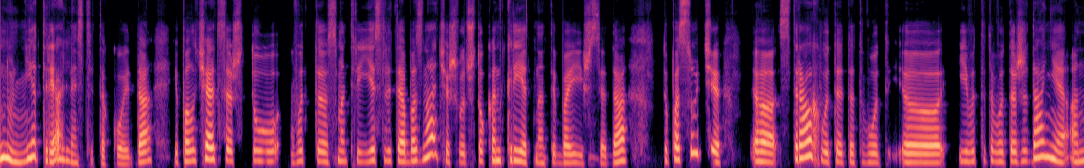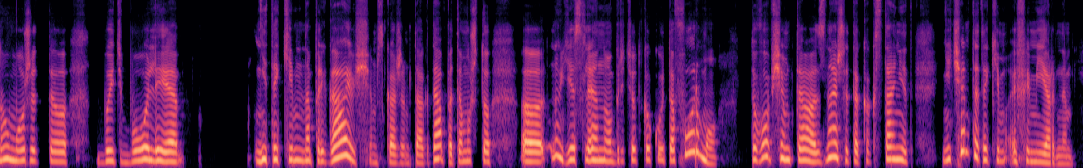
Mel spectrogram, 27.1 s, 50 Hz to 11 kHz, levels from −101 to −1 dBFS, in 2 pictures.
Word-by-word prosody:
Ну, 255 -3 +9
нет 205 +8 +2
реальности 190 -3 0
такой, 140 0 -5
да? 185 +4 +3 0.3
И - - -4
получается, 205 +2 +4
что 195 0 -5
вот, 190 +4 -6
э, 190 -2 +1
смотри, 190 +2 -7
если 205 -1 -2
ты 190 - +2
обозначишь, 205 - +1
вот 170 -1 -4
что 195 - -4
конкретно 200 -4 0
ты - - -8
боишься, 165 - -3
да, 195 +4 +4 0.4
то 205 - -6
по 225 +4 +4
сути, 350 - +1 0.4
э, 185 -3 +5
страх 260 +4 +4
вот 180 0 -3
этот 170 -2 -4
вот, 170 -1 -5 0.3
э, 170 -1 +5 0.2
и 190 -1 -4
вот 190 - -5
это 200 - -6
вот 185 +1 -5
ожидание, 195 +2 +3
оно 195 +6 +1
может, 205 -2 -1
э, 185 -1 0 0.4
быть 200 +2 -3
более 195 +1 +3 1.0
не 205 +4 +4
таким 220 -1 -1
напрягающим, 210 - +2
скажем 160 -1 -5
так, 155 -2 -5
да? 235 +1 +3
Потому 185 0 -4
что, 185 -1 -4 0.4
э, 185 -1 +6
ну, 290 +3 -1
если 225 -2 0
оно 210 -2 +2
обретет 195 +2 -6
какую-то 215 -1 -4
форму, 260 - 0 0.4
то 225 - 0
в 235 - -5
общем-то, 220 -8 +2
знаешь, 260 +8 +1
это 190 -2 -3
как 195 - -12
станет 230 -4 +1 0.4
не 220 +3 -2
чем-то 370 -7 0
таким 210 -4 -5
эфемерным, 170 -7 -4
195 Hz, 145 wpm, -23 LUFS, 180-225 Hz, 1.0 s, Ну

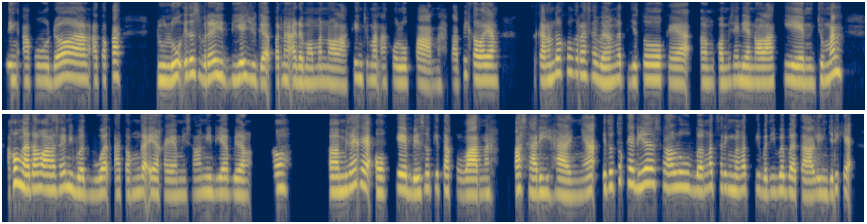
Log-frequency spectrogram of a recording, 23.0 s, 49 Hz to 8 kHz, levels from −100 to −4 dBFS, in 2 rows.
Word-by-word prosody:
feeling 205 -1 -4
aku 195 0 -6
doang, 220 +1 +3
ataukah, 205 +5 -2 0.4
dulu 205 +3 +2
itu 260 +3 +4
sebenarnya 235 +1 +1
dia 210 +4 +1
juga 210 -6 -1
pernah 195 0 -3
ada 195 0 0
momen 185 +1 -5
nolakin, 175 +5 -4
cuman 205 -3 -6
aku 190 0 -10
lupa. 185 -2 -1
Nah 170 +1 -17
tapi 175 +8 -10
kalo 210 -5 +1
yang, 200 0 +3 0.5
sekarang 205 +1 -1
tuh 280 - +3
aku 295 0 -6
kerasa 255 -3 -3
banget 195 +2 -1
gitu, 205 +1 -1
kayak, 185 -2 -3
mmm, 185 -1 -7
kalo 180 - -2
misalnya 200 +1 -6
dia 190 - -1
nolakin. 190 +2 +1 0.2
Cuman, 255 +8 +2 0.3
aku 305 - +4
nggak 230 -2 +8
tau 240 +1 +6
alasannya 230 +3 +3
dibuat-buat 195 -1 0
atau 190 0 -6
enggak 200 +2 -1
ya, 190 - +3
kayak 180 -1 -4
misalnya 185 +1 -10
nih 200 - -3
dia 195 0 0
bilang, 185 -2 -1 0.3
"oh" 240 0 +1 0.6
eee, 210 0 +5
misalnya 250 +7 +2
kayak 270 -4 +4
"oke 200 +4 +2
besok 200 +5 +1
kita 225 -2 0
keluar". 185 0 +5
Nah, 190 0 -6 0.3
pas 225 +1 +3
hari 200 -1 0
H-nya, 180 +2 0
itu 245 +2 0
tuh 340 - -5
kayak 295 -3 +2
dia 295 +4 +6
selalu 255 -2 0
banget, 230 +4 +1
sering 240 -1 -5
banget, 220 +1 -1
tiba-tiba 205 0 -3
batalin. 190 -2 0
Jadi 190 +5 -4
kayak, - - -1
200 Hz, 185 wpm, -22 LUFS, 190-230 Hz, 0.6 s, nggak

